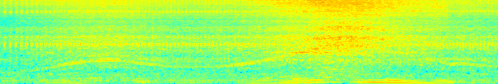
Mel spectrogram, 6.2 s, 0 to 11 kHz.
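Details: 2006 Mazda RX8 rotary engine revving with a constant, light clicking for about a week, still present after an oil change. Others have suggested low oil, the SSV, or compression.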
